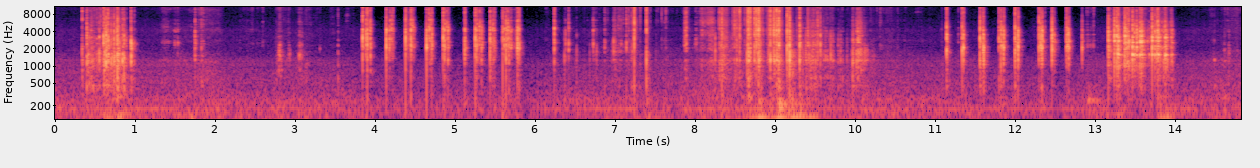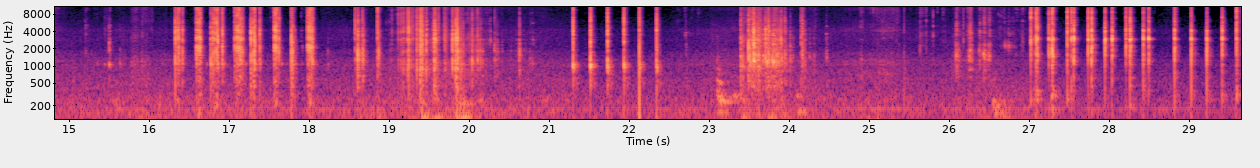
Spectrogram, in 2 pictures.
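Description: Plastic toy play-food set being handled: runs of rapid crackling clicks as the hook-and-loop halves of the cut pieces are pulled apart and pressed together, with short rustling scrapes between them.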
